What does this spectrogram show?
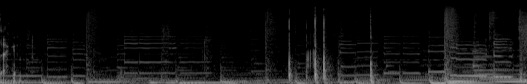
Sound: fingers tapping; lively music

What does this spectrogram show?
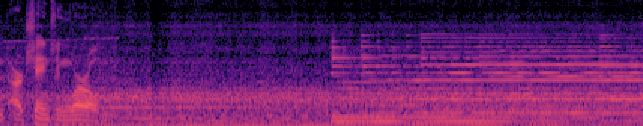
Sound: airplane taking off

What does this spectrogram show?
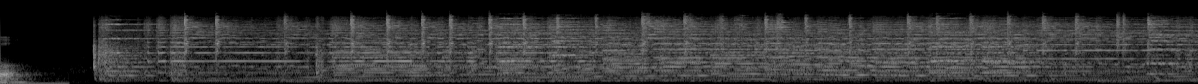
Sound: swords Clashing

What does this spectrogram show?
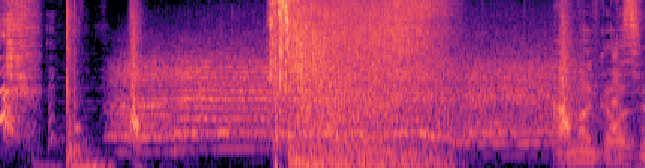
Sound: laughing; explosion

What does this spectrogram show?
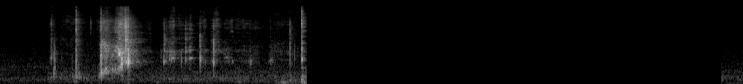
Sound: sound muted

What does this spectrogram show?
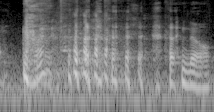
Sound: laughter

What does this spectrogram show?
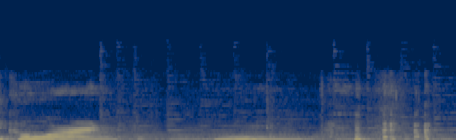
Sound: laughs

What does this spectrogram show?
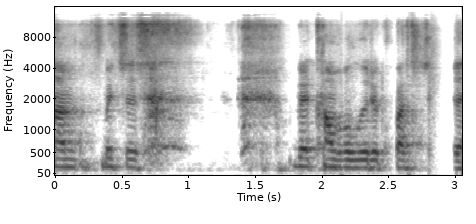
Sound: laughs

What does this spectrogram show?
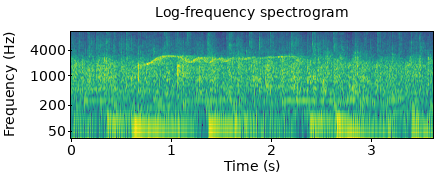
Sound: applause; applause whistling; applause

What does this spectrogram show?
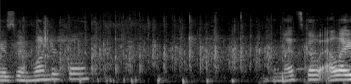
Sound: applause

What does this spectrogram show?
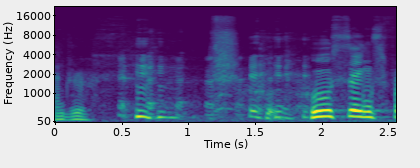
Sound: members laughing

